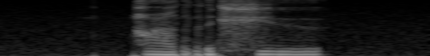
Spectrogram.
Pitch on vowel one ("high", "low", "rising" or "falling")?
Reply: low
